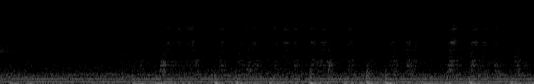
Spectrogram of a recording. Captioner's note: pen scratching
